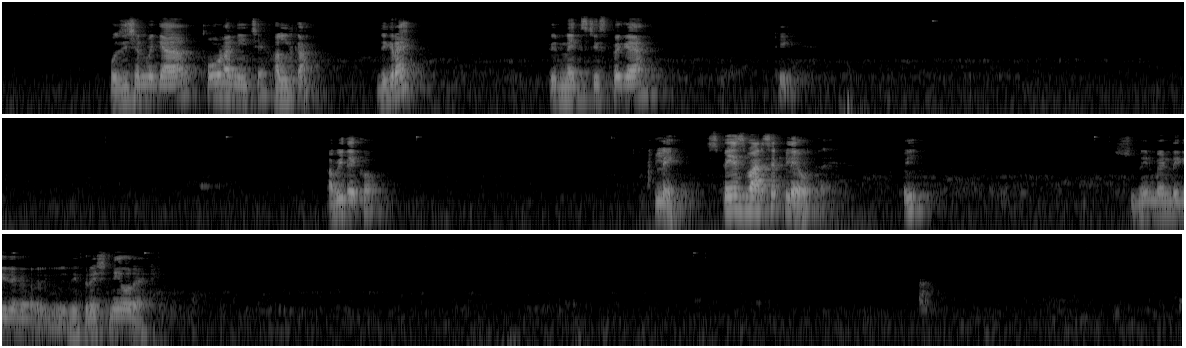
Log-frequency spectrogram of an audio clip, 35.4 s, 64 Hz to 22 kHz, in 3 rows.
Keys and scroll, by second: 18.2 space, 20.9 space, 25.4 space, 29.1 space, 30.9 space, 34.1 space.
